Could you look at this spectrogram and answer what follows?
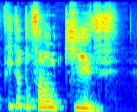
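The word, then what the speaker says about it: Kyiv: que eu tô falando kive porque essa é a pronúncia correta do nome da cidade ou melhor é pronúncia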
